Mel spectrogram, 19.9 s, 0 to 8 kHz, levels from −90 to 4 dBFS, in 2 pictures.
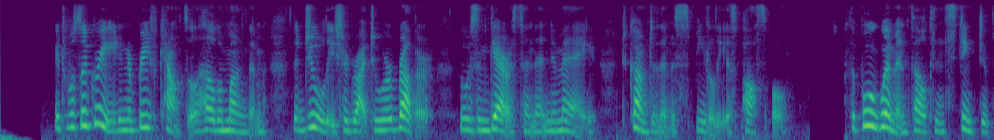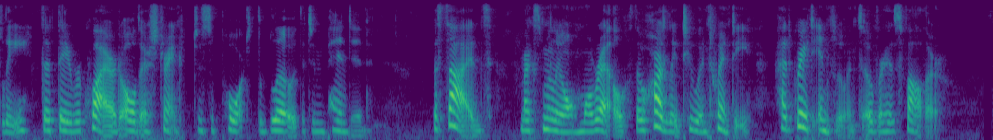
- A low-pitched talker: No, high, 215 Hz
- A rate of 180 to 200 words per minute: Yes, average, 185 wpm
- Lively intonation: No, average, 3.6 semitones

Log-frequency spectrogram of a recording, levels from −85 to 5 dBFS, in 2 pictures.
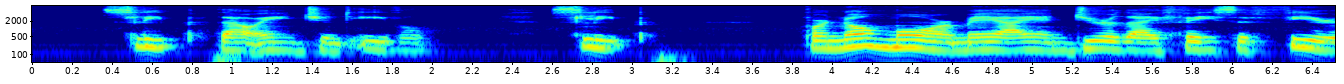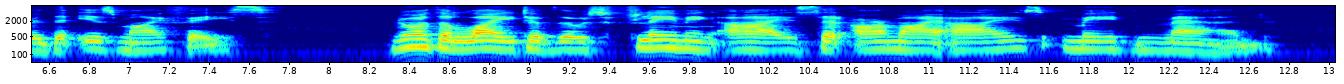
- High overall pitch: No, medium, 160 Hz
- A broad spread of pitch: No, narrow, 2.5 semitones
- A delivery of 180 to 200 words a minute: No, average, 145 wpm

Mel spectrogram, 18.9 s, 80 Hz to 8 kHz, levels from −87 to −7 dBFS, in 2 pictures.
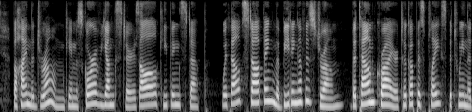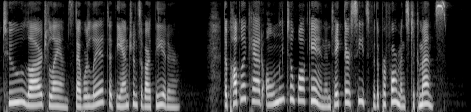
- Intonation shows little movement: No, average, 4.6 semitones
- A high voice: Yes, high, 220 Hz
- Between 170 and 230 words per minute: Yes, average, 175 wpm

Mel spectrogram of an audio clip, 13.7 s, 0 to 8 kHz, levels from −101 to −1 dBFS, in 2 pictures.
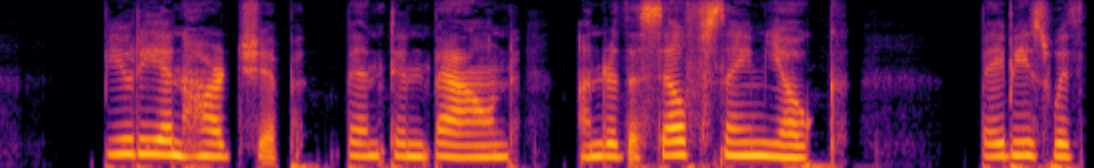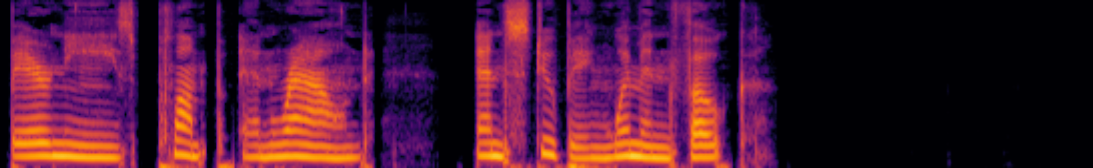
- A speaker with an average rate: No, slow, 80 wpm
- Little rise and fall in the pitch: Yes, narrow, 1.9 semitones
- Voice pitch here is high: Yes, high, 225 Hz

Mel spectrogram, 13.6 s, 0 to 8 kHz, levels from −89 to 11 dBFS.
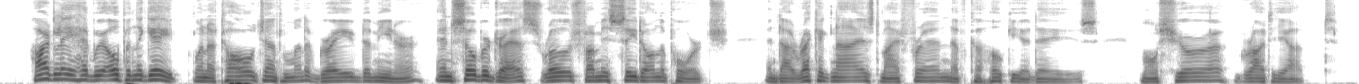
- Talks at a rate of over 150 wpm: No, average, 145 wpm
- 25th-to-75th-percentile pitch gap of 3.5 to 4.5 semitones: Yes, average, 4.2 semitones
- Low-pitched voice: Yes, low, 130 Hz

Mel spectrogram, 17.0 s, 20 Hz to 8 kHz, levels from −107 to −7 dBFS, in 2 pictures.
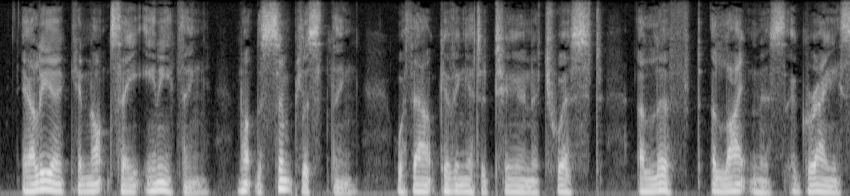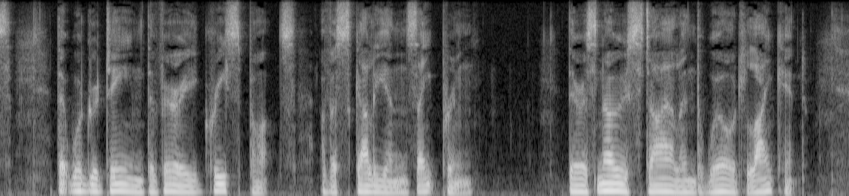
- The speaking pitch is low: Yes, very low, 95 Hz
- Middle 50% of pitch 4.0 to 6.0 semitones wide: No, average, 3.0 semitones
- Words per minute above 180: No, average, 145 wpm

